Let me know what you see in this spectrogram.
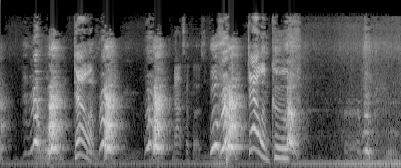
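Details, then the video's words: Pet dogs bark in an irregular series of about nine sharp, rising-and-falling barks over roughly six seconds, then fall quiet, with a steady low hum underneath and a person speaking briefly. "Barking with my DoGGs"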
